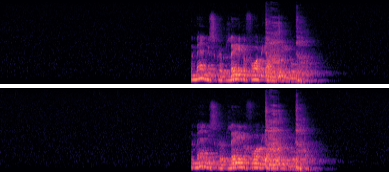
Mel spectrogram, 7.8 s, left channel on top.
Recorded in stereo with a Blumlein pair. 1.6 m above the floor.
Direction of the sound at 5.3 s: 60° right.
